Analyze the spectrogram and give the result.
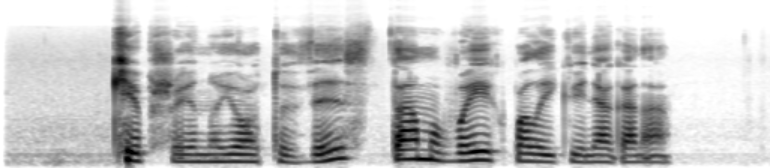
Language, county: Lithuanian, Kaunas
